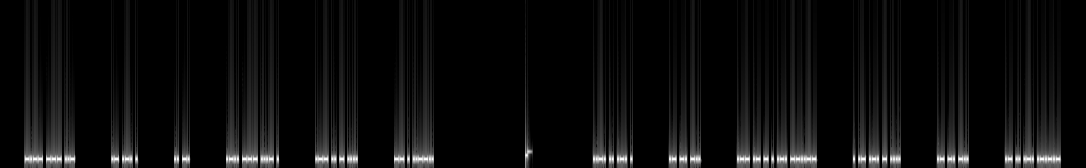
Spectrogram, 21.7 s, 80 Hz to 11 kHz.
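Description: Fast Morse code beeps sent at 45 words per minute with 4x word spacing, sentences made from the top 400 words, in a single steady mid-pitched tone, in rapid bursts of characters with long pauses between words, plus one sharp click partway through. No voices.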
